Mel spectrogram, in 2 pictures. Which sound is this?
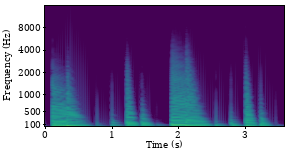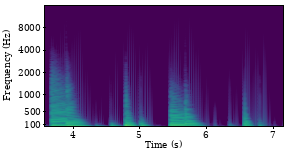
analog metallic bass to combining on your production.
Master Key: C
bass, clean, metallic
